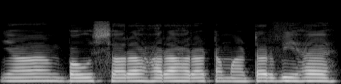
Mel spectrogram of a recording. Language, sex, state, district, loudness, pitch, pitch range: Hindi, male, Jharkhand, Deoghar, -16 LUFS, 160 Hz, 155-160 Hz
